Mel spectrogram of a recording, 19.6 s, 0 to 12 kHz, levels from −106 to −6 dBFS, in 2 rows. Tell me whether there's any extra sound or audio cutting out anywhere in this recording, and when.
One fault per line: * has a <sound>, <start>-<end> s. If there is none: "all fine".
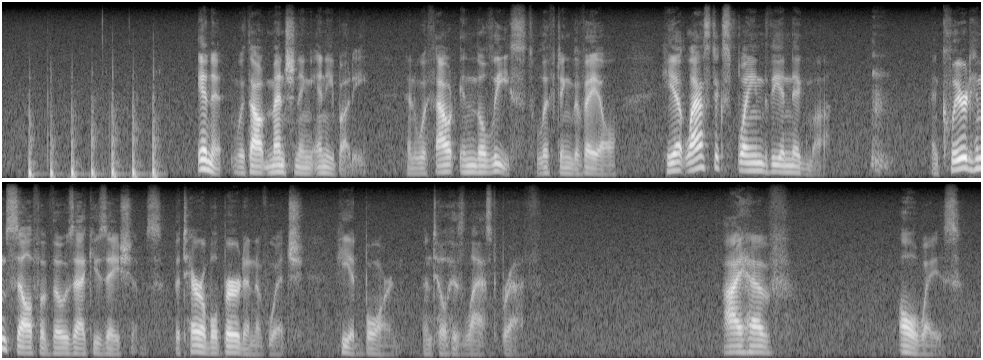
* has a thud, 0.2-1.7 s
* has a throat clearing, 8.7-9.0 s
